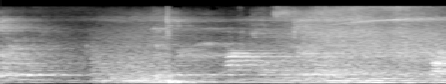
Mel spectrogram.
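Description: A man singing slowly through a microphone and PA, holding long steady notes, over a steady low hum.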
